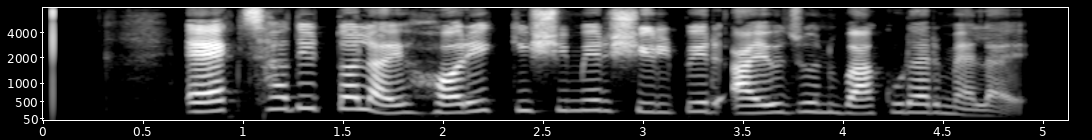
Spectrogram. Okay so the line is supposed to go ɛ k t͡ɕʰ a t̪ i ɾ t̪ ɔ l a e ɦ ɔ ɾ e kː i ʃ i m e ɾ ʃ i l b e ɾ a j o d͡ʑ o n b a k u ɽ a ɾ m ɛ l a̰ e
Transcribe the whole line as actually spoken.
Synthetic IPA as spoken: ɛ k t͡ɕʰ a d̪ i ɾ t̪ ɔ l a e ɦ ɔ ɾ e kː i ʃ i m e ɾ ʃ i l p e ɾ a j o d͡ʑ o n b a k u ɽ a ɾ m ɛ l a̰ e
